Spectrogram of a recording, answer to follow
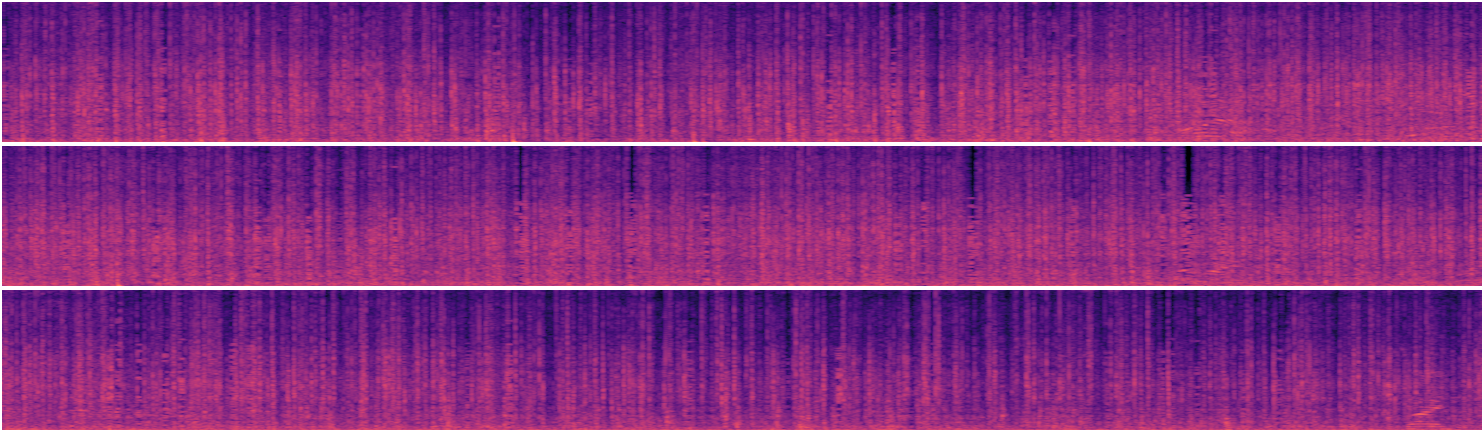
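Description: Heavy rain pelting the roof and windshield of a moving car, heard from inside the cabin: a steady, dense patter over the low rumble of the car and its tyres on the wet road.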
